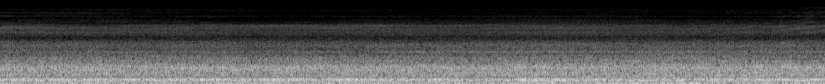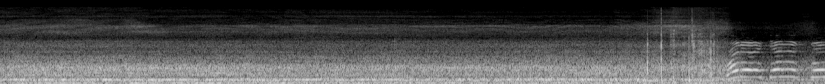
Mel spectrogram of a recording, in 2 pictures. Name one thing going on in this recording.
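A spray gun hisses steadily.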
